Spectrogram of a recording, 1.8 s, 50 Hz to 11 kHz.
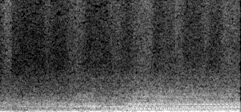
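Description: VW Arteon with an 8-speed automatic at full throttle from inside the cabin, a steady rising engine drone with a low rumble, continuous and fairly loud.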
